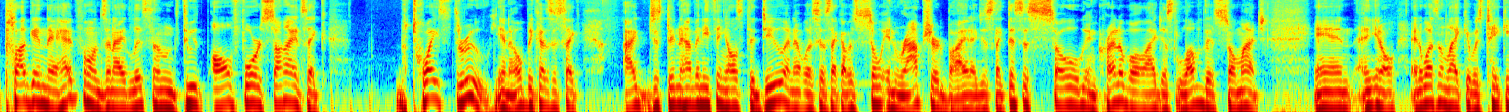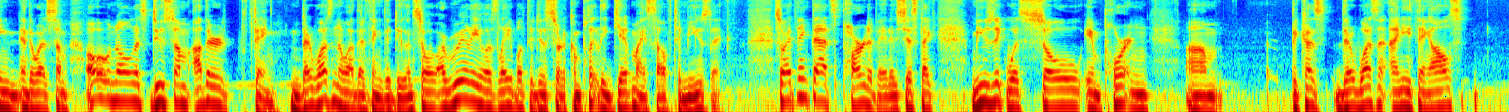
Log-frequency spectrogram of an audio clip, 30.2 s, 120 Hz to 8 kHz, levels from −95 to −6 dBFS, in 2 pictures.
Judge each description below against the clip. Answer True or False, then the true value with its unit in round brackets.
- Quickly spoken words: True (230 wpm)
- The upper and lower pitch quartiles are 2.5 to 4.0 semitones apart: False (4.5 semitones)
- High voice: False (135 Hz)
